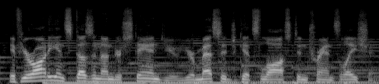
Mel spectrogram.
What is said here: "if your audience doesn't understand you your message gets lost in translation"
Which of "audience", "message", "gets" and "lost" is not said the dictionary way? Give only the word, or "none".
none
